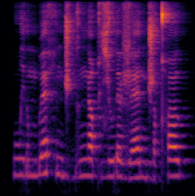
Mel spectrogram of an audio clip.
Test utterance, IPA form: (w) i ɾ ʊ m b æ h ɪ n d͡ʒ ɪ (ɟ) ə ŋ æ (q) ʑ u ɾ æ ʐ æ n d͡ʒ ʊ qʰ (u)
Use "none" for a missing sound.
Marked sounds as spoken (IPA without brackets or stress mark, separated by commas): w, ɡ, q, u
